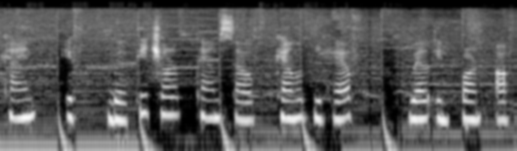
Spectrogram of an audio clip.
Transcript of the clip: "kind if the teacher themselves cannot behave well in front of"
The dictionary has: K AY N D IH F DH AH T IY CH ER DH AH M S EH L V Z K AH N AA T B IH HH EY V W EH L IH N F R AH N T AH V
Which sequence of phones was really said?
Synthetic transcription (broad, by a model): K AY N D IH F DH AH T IY CH ER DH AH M S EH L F K AH N AA T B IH HH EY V W EH L IH N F AO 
